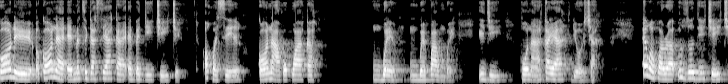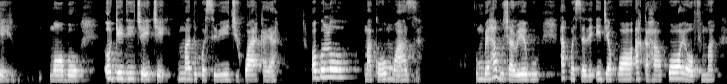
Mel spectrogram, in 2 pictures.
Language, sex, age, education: Igbo, female, 30-45, tertiary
